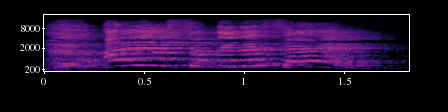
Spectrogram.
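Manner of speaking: very high, soft, earnest put-on impression voice.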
